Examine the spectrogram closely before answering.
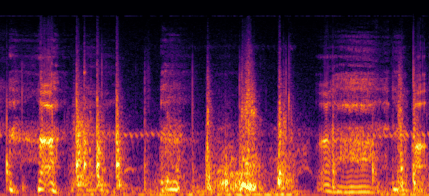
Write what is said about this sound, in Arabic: اذهب واطرق الباب يا ولد.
